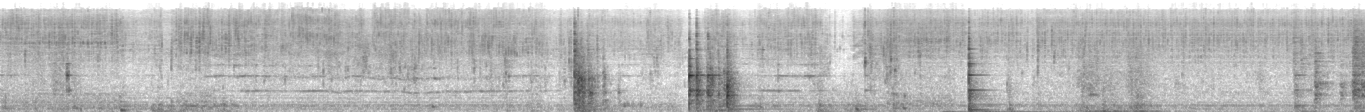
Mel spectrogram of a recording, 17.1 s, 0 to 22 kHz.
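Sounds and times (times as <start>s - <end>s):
tap water running: 0.0s - 17.0s
dishes clattering: 7.2s - 7.8s, 8.6s - 11.4s, 12.0s - 14.5s, 16.2s - 17.0s.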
